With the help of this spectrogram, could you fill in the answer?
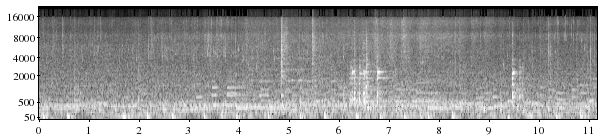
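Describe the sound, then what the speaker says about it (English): Salmon fries skin-side down in a pan with a steady close sizzle, broken by occasional clinks and scrapes of utensils against the pan. "So we're going to put the salmon in here. Let it get the skin get a little bit crisp."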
